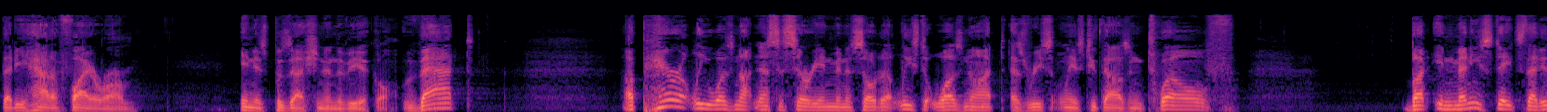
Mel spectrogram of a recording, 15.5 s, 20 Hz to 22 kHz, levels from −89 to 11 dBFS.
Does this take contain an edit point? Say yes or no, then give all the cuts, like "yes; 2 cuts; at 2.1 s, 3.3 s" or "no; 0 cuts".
no; 0 cuts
